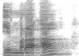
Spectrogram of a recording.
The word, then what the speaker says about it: امرأة: Vous avez la aou pour dire ou, et imra'a, donc ici ça commence par un hamzat al-wasl, donc on va pas le prononcer. Pourquoi? Parce qu'il est précédé d'un autre mot.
